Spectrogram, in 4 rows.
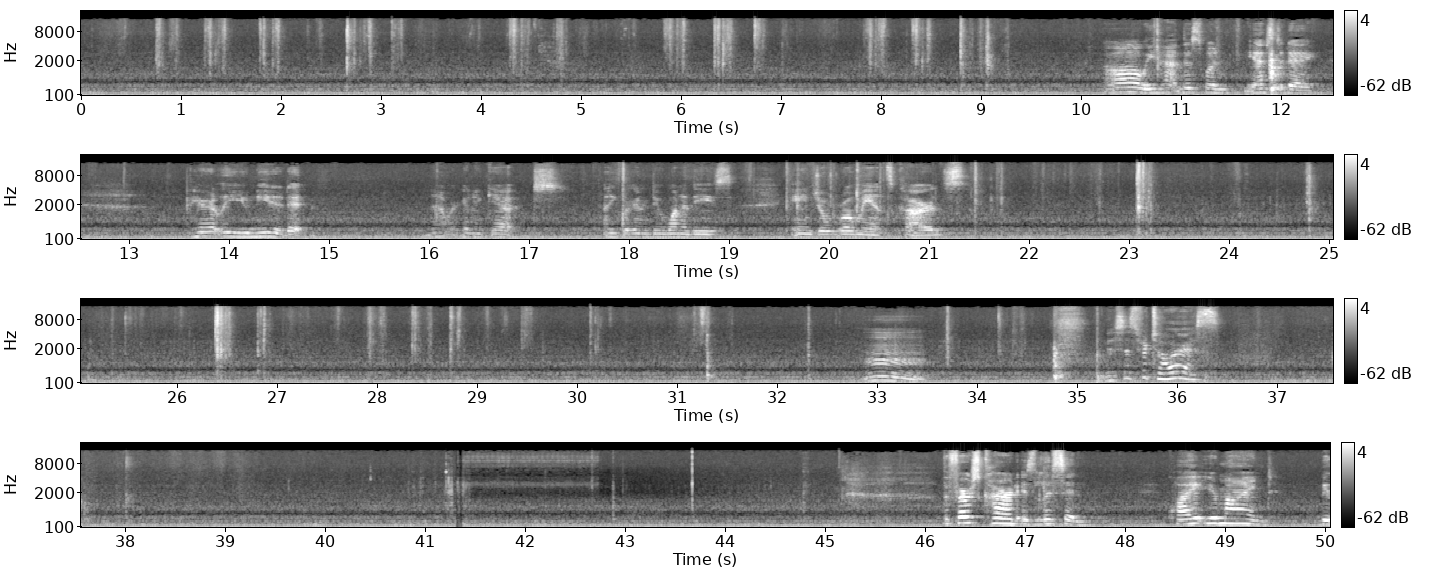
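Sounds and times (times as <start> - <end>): steady low hum: 0.0 - 50.0
cards shuffled by hand: 0.4 - 3.3, 3.9 - 7.2, 7.8 - 9.4, 21.3 - 23.4, 24.0 - 30.4, 31.0 - 31.6, 33.6 - 34.6.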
